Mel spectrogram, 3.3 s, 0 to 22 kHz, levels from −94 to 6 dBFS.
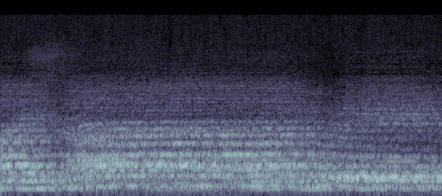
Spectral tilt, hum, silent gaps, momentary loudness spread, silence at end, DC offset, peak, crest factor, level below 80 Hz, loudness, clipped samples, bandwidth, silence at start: -7.5 dB/octave; none; none; 3 LU; 0 s; under 0.1%; -12 dBFS; 12 dB; -56 dBFS; -26 LUFS; under 0.1%; 16 kHz; 0 s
